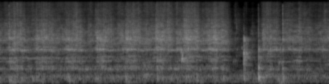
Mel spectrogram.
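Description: A utensil stirs sugar into melted butter for cinnamon buns, scraping and clinking against the bowl in quick, irregular strokes, close and fairly quiet, with a couple of sharper knocks near the end.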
